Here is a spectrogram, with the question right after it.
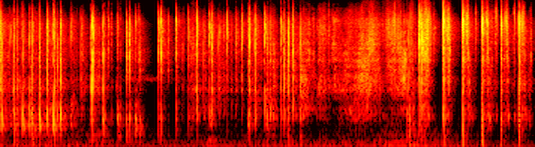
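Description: Long nails tap rapidly on the sides of a hollow white plastic aroma diffuser. The result is quick, bright, dry clicks with almost no low end, briefly pausing near the two-second mark. A softer, scratchy stretch follows before sharper, louder taps return at the end.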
